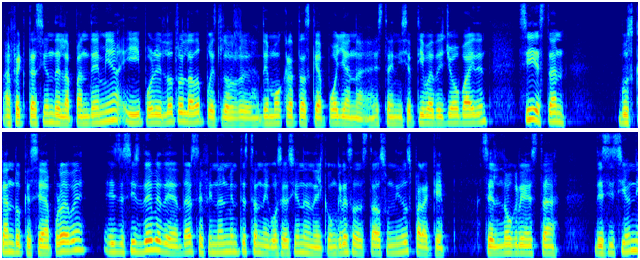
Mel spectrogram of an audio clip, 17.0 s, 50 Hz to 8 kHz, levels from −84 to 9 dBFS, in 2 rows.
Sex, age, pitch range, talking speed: male, 40-59, 125-155 Hz, 165 wpm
